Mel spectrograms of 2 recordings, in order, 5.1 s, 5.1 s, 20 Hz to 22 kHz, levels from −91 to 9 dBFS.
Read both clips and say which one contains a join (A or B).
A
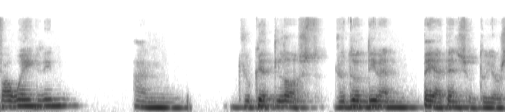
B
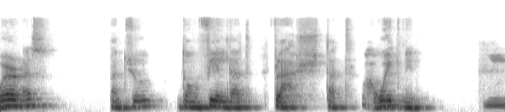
B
